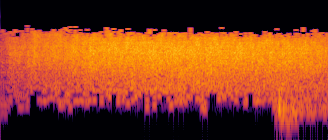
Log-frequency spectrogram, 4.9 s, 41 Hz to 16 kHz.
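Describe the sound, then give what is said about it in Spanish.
An audience at the Teatro Colón solidarity gala for 50 years of national rock claps steadily for about five seconds for pianist Hernán Jacinto, a dense, even wash of applause that swells slightly at the start and holds at a constant level, with no voices heard. “Un aplauso para él.”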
